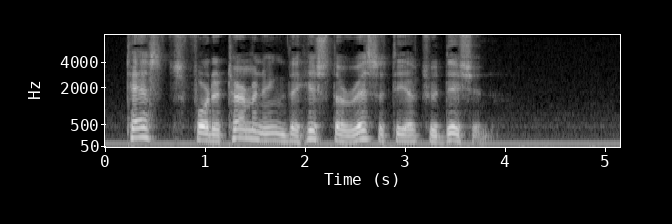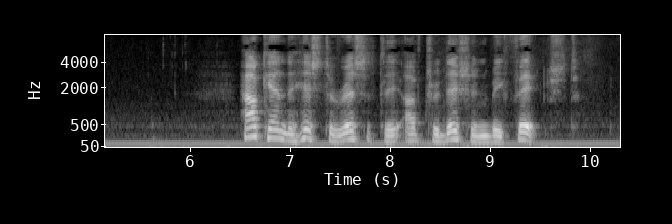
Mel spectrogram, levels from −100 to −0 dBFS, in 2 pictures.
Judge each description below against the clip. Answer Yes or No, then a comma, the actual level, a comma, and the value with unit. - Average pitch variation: No, wide, 8.0 semitones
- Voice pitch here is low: Yes, low, 120 Hz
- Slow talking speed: Yes, slow, 95 wpm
